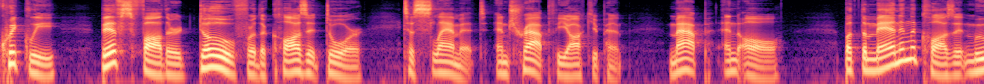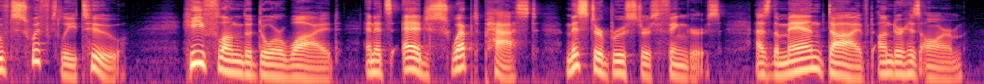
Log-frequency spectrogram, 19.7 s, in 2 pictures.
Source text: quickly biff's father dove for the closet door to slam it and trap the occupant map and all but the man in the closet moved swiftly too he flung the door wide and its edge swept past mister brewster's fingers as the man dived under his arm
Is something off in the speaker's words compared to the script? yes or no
no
